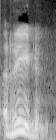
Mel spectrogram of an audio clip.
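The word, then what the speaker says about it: read: कॅन बी वाचण्यासाठी शब्द रीड third form रेड spelling तेच उच्चार वेगळा बुक्स कॅन बी रेड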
